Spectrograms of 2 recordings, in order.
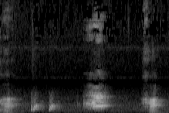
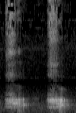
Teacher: bukan h seperti h Latin sebenarnya, tapi h, ada guttural sound, suara tenggorokan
